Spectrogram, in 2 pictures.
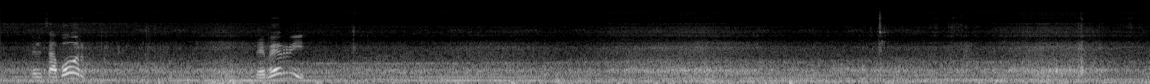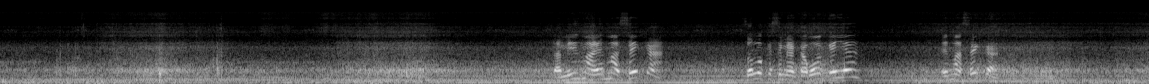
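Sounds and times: low hum: 0:00.0 - 0:22.9
small waves washing ashore: 0:00.0 - 0:22.9
wind on microphone: 0:00.0 - 0:22.9.

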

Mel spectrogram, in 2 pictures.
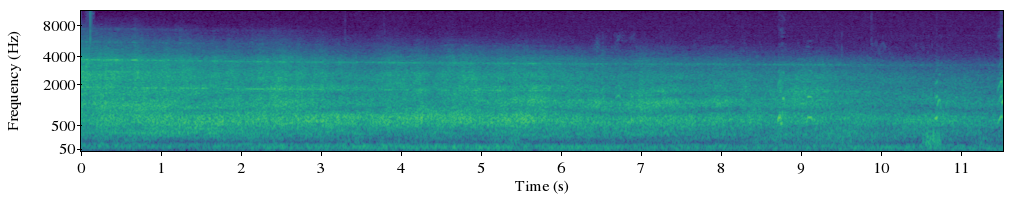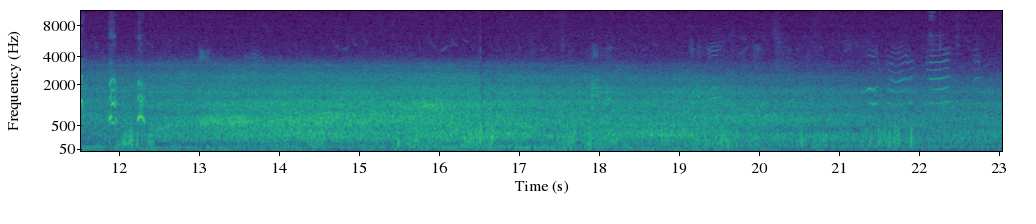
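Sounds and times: jet engines at takeoff: 0:00.0 - 0:23.0.

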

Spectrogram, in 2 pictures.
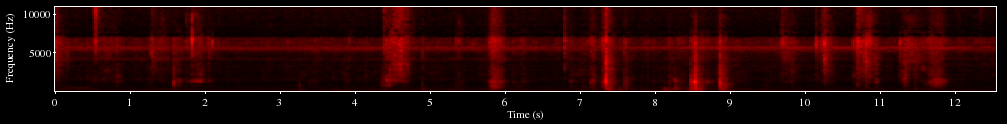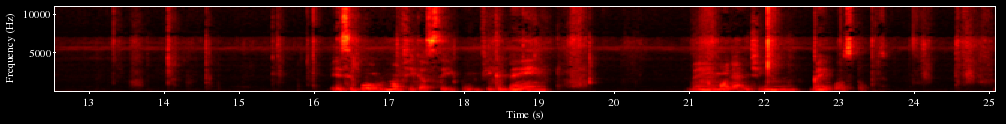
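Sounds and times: spoon stirring batter: 0:00.0 - 0:02.2, 0:03.2 - 0:06.2, 0:09.6 - 0:12.0, 0:13.2 - 0:25.0.

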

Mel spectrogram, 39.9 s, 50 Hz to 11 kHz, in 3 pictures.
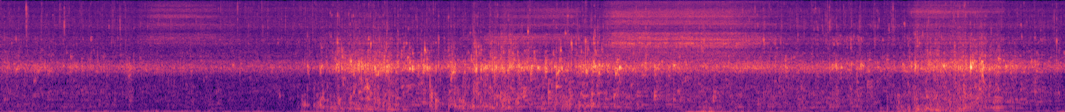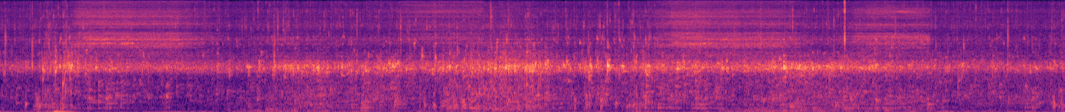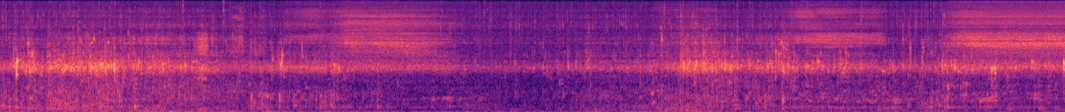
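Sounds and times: diver breathing through regulator: 0:01.8 - 0:03.0, 0:06.8 - 0:09.9, 0:14.2 - 0:16.1, 0:21.4 - 0:25.2, 0:29.2 - 0:32.6, 0:36.3 - 0:39.9
bubbly exhale underwater: 0:03.9 - 0:07.6, 0:16.6 - 0:21.5, 0:26.1 - 0:30.6.

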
